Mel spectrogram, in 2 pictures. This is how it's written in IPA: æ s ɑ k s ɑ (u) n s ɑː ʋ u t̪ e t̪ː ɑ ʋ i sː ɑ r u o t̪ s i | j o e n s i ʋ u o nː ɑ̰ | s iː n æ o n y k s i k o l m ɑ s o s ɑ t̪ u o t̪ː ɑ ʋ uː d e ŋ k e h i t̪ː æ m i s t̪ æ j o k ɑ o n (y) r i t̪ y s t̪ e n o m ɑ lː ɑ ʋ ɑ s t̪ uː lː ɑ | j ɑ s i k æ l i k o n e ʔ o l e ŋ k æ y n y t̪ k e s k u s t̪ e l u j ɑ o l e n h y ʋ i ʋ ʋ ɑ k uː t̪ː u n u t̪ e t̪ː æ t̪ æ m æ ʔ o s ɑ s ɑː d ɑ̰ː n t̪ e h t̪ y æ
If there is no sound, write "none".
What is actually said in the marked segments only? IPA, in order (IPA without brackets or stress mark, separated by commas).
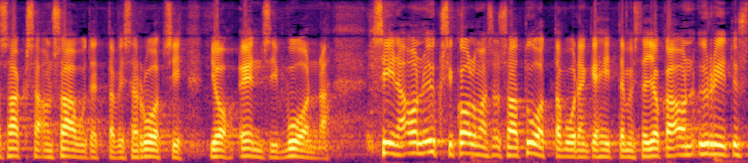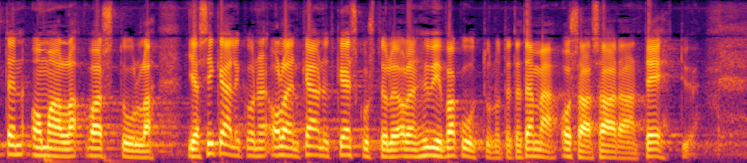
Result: o, y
